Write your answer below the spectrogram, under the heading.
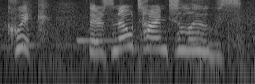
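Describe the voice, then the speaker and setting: A woman's voice: very high-pitched, a little slow. A woman playing a proud, self-assured young astrologer in a video game, confident and a little haughty. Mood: urgent. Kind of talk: video game cutscene acting. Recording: music behind the voice.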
